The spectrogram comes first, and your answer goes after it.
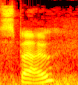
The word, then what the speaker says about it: Spui: So, coming up to one of the prettiest little squares at Christmas time, called Spui. Spui, pronounced row.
